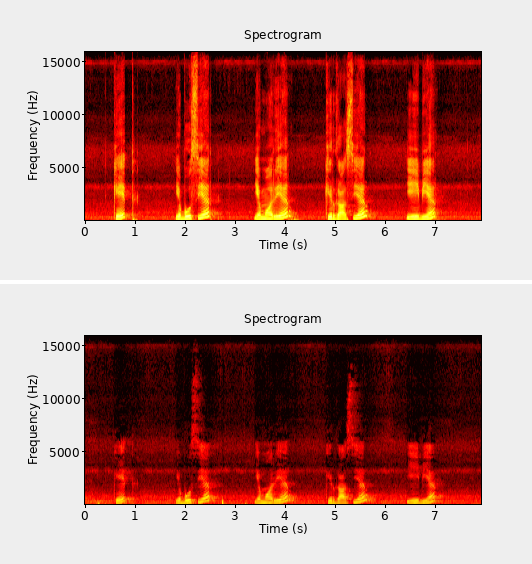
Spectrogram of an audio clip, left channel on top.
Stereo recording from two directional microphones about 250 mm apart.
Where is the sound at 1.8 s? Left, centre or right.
Left.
